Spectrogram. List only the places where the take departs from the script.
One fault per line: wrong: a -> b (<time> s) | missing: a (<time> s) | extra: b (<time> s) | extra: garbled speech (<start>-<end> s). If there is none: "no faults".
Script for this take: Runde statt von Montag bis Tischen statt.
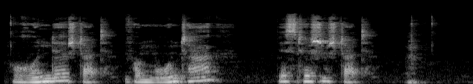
no faults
